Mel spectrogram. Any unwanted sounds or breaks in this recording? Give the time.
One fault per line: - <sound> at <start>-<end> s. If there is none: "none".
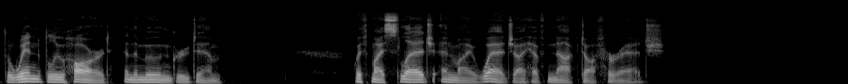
none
